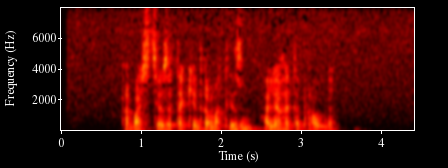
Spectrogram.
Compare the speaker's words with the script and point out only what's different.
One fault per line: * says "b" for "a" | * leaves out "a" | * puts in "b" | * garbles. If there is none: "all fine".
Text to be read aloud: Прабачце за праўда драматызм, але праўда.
* says "такі" for "праўда"
* puts in "гэта"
